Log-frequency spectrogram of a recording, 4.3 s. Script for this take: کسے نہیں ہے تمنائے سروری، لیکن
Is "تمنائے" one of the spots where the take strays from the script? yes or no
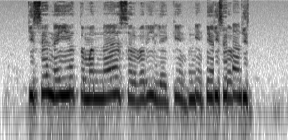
no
